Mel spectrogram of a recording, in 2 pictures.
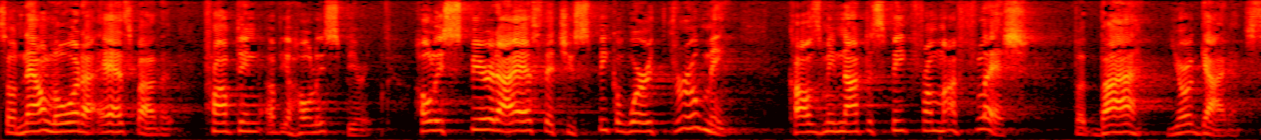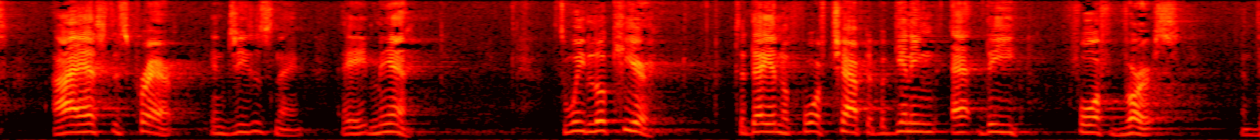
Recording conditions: live audience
